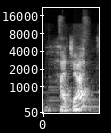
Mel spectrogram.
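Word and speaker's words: hajat: immensely difficult next one we have hajjat which because in the later j is pronounced in the just sound so means desire or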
